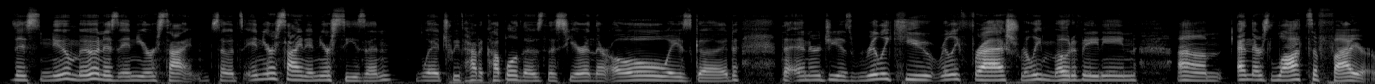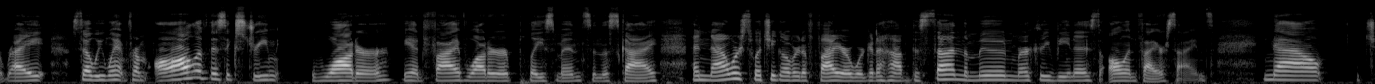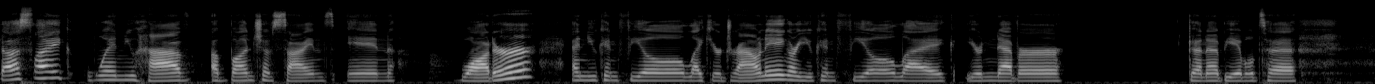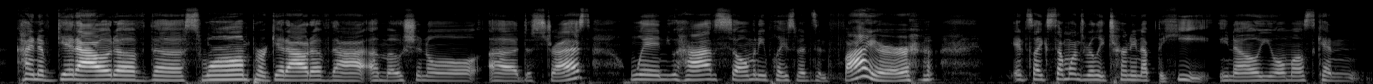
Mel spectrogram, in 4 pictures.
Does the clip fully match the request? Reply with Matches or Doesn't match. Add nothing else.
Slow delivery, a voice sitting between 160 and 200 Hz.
Doesn't match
